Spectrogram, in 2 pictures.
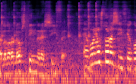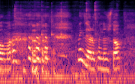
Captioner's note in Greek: γέλια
